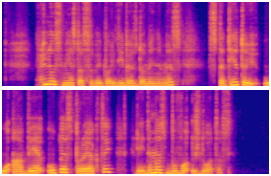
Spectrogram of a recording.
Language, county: Lithuanian, Utena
